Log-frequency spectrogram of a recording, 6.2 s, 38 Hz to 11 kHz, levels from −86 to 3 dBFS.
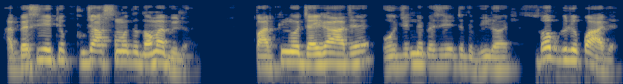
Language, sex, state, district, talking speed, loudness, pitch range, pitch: Bengali, male, West Bengal, Purulia, 230 wpm, -17 LUFS, 130-175 Hz, 155 Hz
